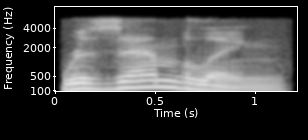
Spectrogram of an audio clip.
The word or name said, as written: resembling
